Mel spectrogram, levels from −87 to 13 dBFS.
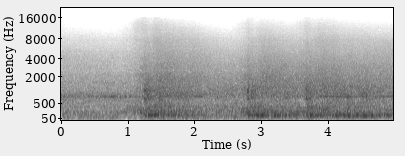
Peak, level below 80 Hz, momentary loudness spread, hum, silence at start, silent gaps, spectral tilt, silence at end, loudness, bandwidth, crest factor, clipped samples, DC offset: -4 dBFS; -40 dBFS; 10 LU; none; 0 s; none; -6.5 dB/octave; 0 s; -21 LUFS; 12.5 kHz; 16 dB; under 0.1%; under 0.1%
